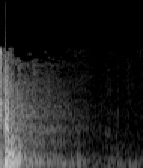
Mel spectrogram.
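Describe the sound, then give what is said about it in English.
A single loud door slam with a sharp, heavy bang up front and a boomy tail that fades out over about half a second. No one speaks. “Did it not say she closed the door on him?”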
